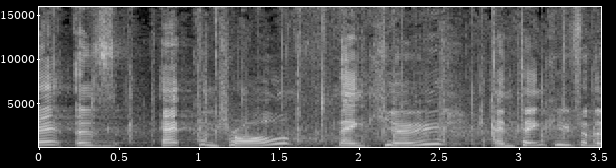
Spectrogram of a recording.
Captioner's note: applause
